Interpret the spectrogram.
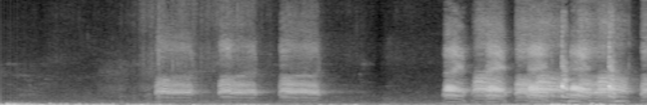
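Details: During a fight on a territory border over peanuts, crows give a run of harsh caws, three spaced calls then a faster cluster of overlapping cries, with light wind.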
